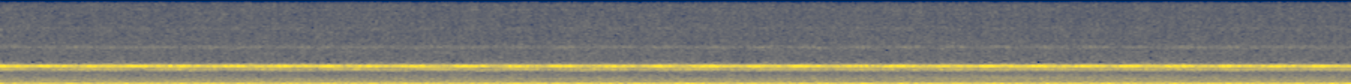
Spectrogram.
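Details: Relaxing cricket sound: a sustained, shrill, evenly pulsed trill at a fixed high pitch runs throughout, with a soft low-frequency drone underneath.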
